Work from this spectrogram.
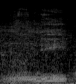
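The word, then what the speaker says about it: なに: You don't say nanny, you say nani.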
